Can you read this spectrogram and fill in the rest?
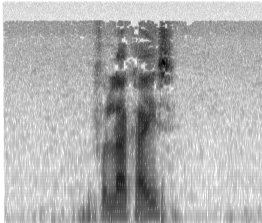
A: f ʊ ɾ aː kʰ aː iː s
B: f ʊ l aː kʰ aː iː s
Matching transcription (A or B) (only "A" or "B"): B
